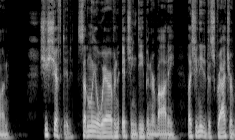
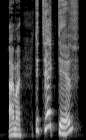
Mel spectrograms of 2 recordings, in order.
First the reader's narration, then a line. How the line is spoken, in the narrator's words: Ella squealed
